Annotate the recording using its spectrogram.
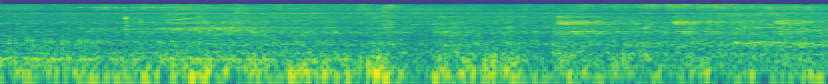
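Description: Uneven low outdoor rumble, such as wind on the microphone and distant engines, with a faint steady engine hum that fades out about two seconds in.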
